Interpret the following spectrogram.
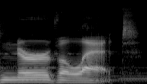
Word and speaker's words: Neuvillette: As someone who knows how to pronounce things in French, I hate that she says Neuvillette. There's no R! There's no R in Neuvillette.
